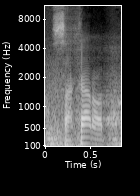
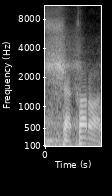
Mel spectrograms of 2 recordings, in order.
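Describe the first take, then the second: First: The word begins with a plain s sound. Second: The word begins with an sh sound. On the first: The speaker calls it right. "Sakarat pakainya sin" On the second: The speaker calls it wrong. "bukan syakarat"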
